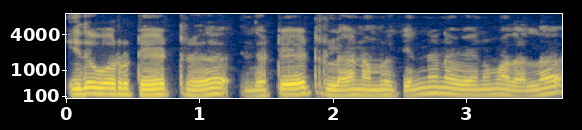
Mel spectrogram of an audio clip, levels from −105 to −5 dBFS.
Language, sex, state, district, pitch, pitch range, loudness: Tamil, male, Karnataka, Chamarajanagar, 140 Hz, 130-150 Hz, -15 LUFS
